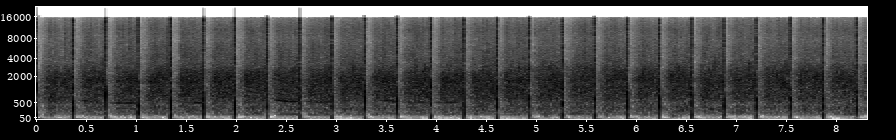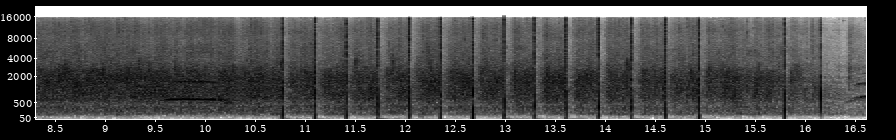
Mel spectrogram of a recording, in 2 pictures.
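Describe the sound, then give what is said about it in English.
An audience at a Florida session applauds the members' families for about sixteen seconds, a dense wash of many hands clapping with a few sharp, evenly spaced claps cutting through, steady in loudness before tapering off at the end. “Let's give our families a round of applause.”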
